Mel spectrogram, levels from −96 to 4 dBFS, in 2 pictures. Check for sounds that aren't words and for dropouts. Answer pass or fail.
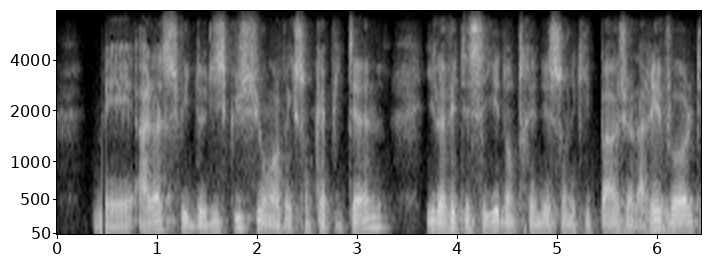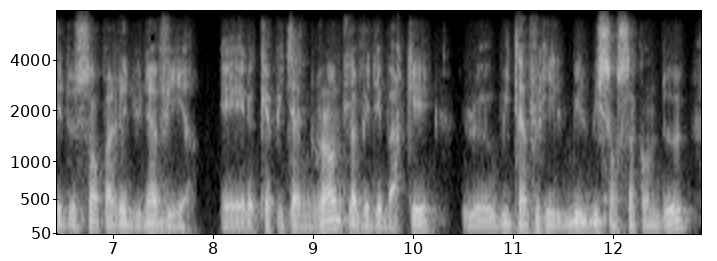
fail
